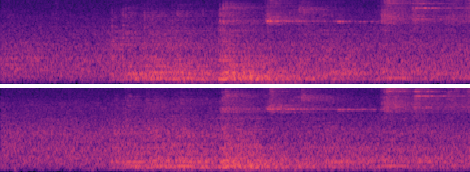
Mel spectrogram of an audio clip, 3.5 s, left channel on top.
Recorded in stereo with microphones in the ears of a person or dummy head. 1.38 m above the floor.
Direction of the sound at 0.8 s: 40° left (ahead or behind).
